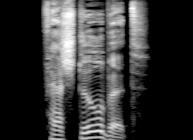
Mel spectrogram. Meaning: second-person plural subjunctive II of versterben
- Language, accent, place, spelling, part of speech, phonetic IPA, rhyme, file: German, Germany, Berlin, verstürbet, verb, [fɛɐ̯ˈʃtʏʁbət], -ʏʁbət, De-verstürbet.ogg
